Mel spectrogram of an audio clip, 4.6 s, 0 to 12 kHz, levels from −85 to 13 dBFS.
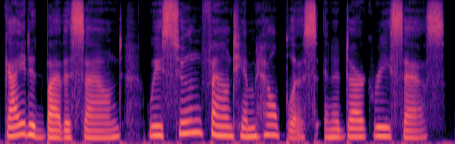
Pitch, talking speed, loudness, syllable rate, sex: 200 Hz, 170 wpm, -18 LUFS, 3.9 syllables/s, female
